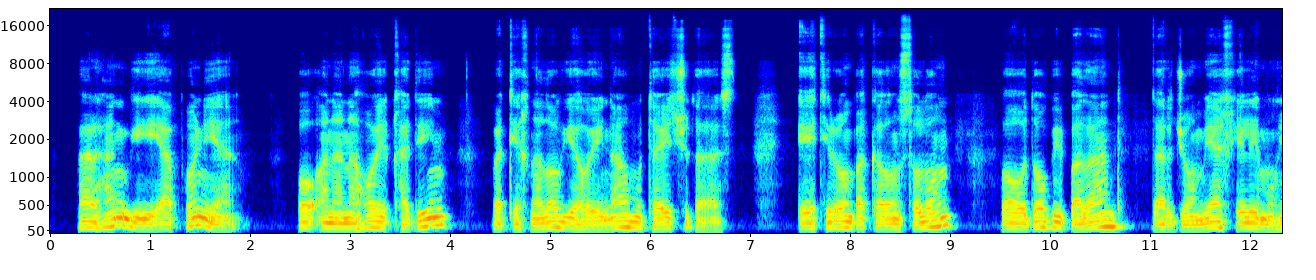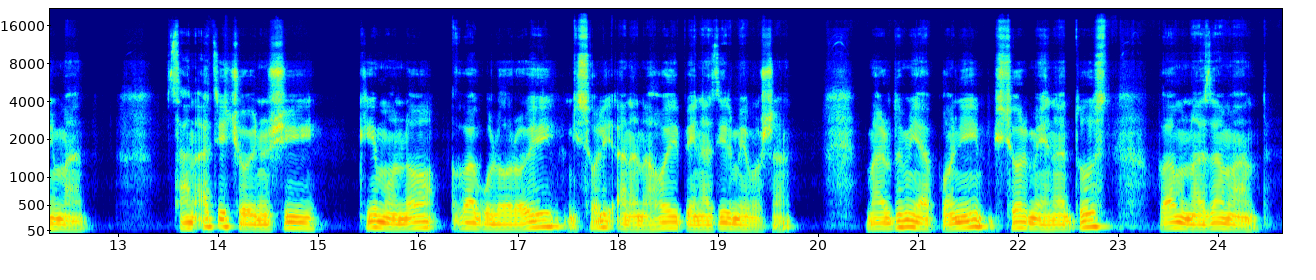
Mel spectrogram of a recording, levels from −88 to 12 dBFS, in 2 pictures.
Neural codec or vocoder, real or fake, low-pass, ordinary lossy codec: none; real; 19.8 kHz; none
